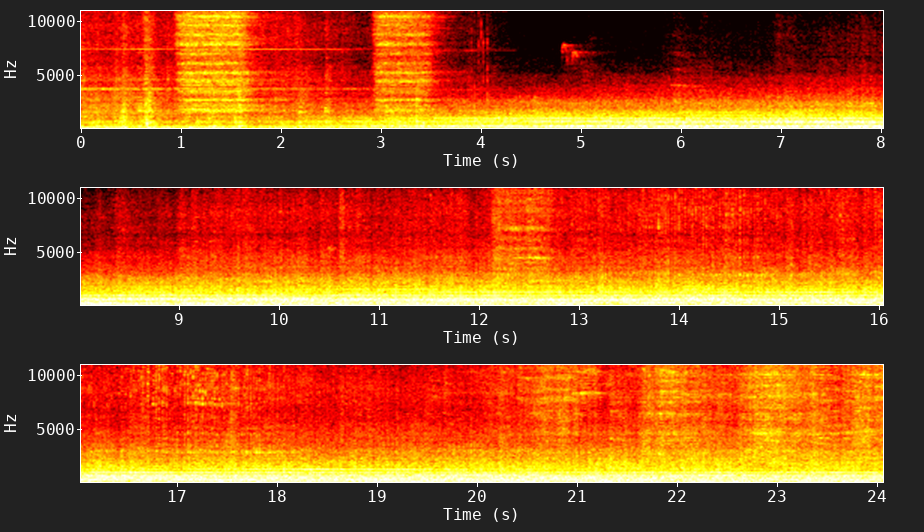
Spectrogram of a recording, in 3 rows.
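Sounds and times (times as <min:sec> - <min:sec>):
diesel locomotives running: 0:00.0 - 0:24.0
high-pitched wheel squeal: 0:12.1 - 0:12.8.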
